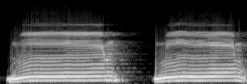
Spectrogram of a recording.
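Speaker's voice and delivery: মিম with lips closed, the m held four beats long; long drawn-out meem. Shown as a demonstration. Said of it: "যতবার লিখবেন ততবার পড়বেন".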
